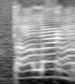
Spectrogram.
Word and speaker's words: তালাক: আছি এখানে বউ এনে দেবো চিন্তা নেই হ্যালো তালাক বলেন তাইতো শব্দটা তালাক বলবেন না শব্দটা তালাক নয় এইটাই তো ভুল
